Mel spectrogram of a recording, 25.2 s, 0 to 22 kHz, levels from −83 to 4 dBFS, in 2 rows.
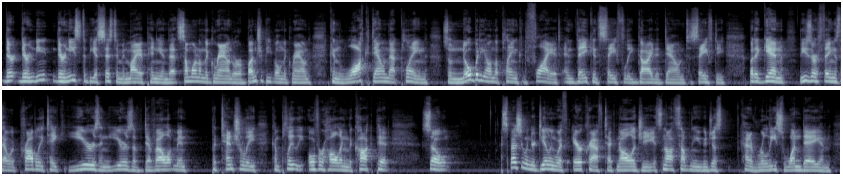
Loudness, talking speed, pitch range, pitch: -20 LUFS, 205 wpm, 125-155 Hz, 140 Hz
